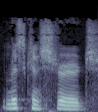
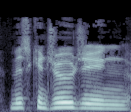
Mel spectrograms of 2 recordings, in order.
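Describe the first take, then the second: First: Misconstrued said softly, mis-con-STROOD; quiet, careful misconstrued; corrected pronunciation. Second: Misconstruing said as mis-con-TROO-jing with a j sound; mispronounced misconstruing. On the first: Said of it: "I put a G in there". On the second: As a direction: drag out misconstruing slowly with a j for the s. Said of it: "What word did you just say?". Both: Real, not acted.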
